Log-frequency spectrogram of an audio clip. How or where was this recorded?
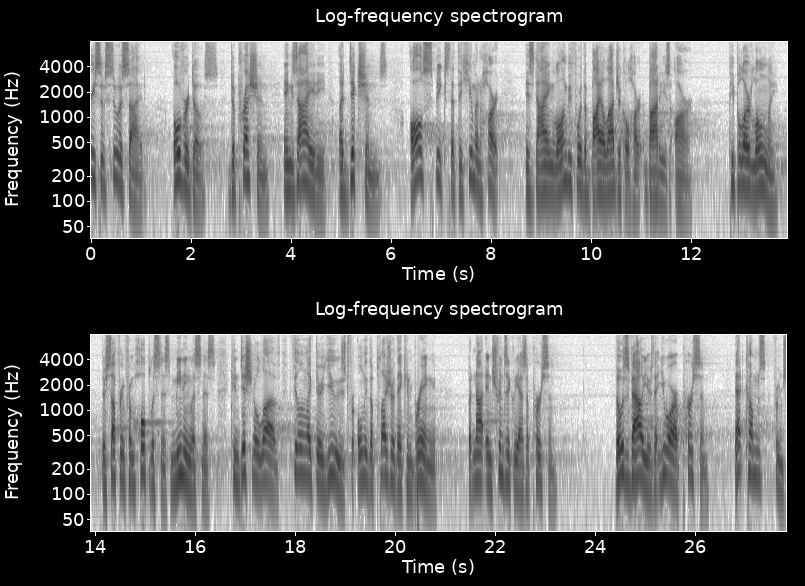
large echoing room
